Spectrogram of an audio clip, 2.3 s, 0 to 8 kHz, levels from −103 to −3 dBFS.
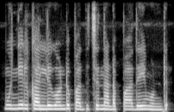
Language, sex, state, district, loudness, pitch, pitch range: Malayalam, female, Kerala, Kollam, -15 LUFS, 240 Hz, 225-250 Hz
